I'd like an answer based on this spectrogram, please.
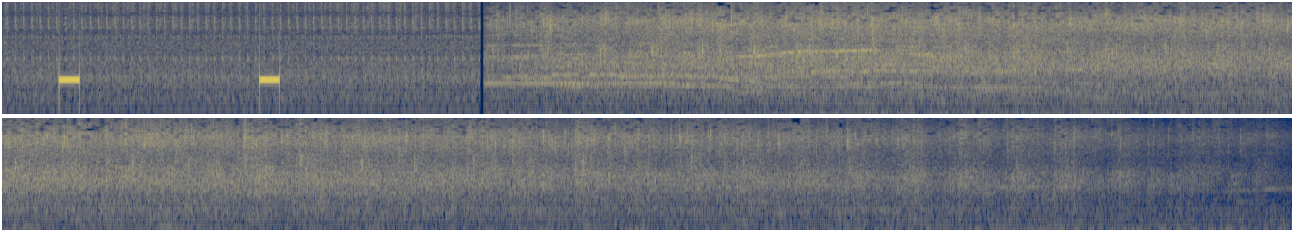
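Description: Film-leader countdown beeps, short single-pitched tones about a second apart, twice right at the start over a steady hum. About two and a half seconds in, crowd applause and cheering with a few whistles cuts in and slowly fades.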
